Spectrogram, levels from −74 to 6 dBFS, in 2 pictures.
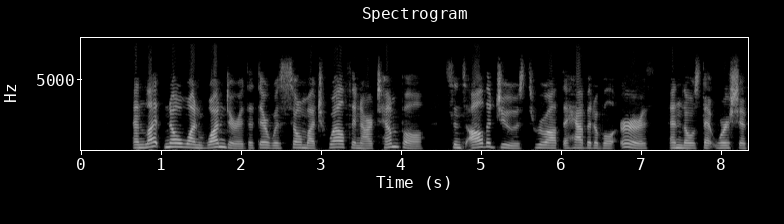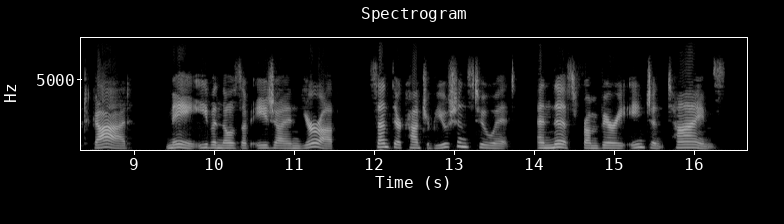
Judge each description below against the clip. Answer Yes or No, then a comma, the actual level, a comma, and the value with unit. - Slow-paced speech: No, average, 165 wpm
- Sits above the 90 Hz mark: Yes, medium, 185 Hz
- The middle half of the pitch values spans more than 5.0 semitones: No, average, 3.7 semitones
